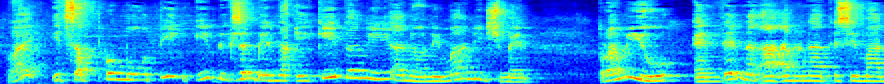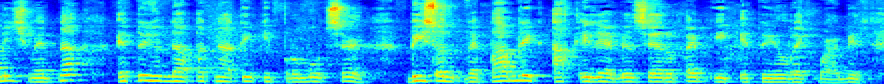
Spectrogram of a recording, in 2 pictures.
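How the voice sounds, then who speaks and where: A man's voice: sits high, normal speed, darkish tone. A man from the Philippines giving a workplace safety seminar lecture, switching between Tagalog and English and often adding tag questions like "right?". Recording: echoey room, faint background noise.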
